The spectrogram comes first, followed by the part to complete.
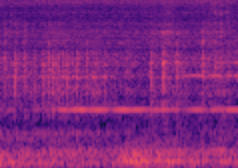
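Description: Suspenseful film underscore: a low rumbling drone with a thin, high held tone coming in about half a second in.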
